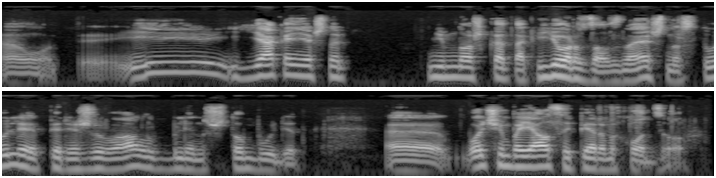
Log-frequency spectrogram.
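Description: On a very clean recording with a silent background, a man talks at a very slow pace with lively intonation. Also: medium pitch for a man. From Ukraine. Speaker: podcast co-host and cosmetics maker. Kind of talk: casual chat.

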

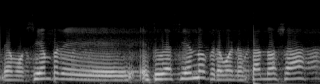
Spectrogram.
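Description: A woman speaks at a very fast pace. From Argentina, Buenos Aires province (Pehuajó). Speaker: aerobics coach and PE teacher. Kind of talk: workshop talk to audience. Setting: gym with live audience. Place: gym. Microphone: headset.

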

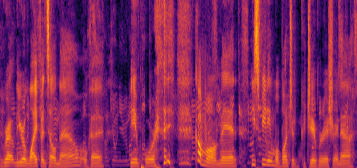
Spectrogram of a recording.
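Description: Light background noise accompanies a man speaking. He keeps a moderate pace with ordinary pitch variation. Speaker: reaction streamer. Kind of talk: casual reaction commentary. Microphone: studio mic.

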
